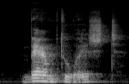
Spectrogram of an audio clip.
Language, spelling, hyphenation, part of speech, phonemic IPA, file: Dutch, bermtoerist, berm‧toe‧rist, noun, /ˈbɛrm.tuˌrɪst/, Nl-bermtoerist.ogg
- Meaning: roadside tourist (one who engages in recreation at the side of a road)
